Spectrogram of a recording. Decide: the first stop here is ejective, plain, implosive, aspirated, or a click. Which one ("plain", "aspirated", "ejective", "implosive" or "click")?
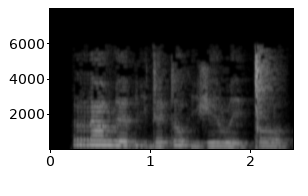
implosive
